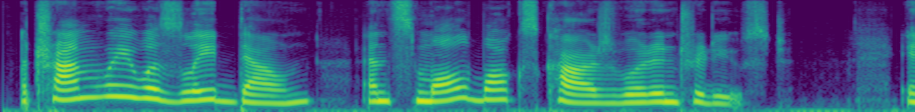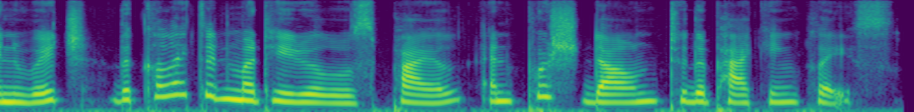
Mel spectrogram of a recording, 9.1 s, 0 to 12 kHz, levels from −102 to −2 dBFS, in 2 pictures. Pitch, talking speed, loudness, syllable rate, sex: 240 Hz, 165 wpm, -19 LUFS, 4.7 syllables/s, female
